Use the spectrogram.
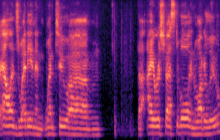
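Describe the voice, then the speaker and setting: Against a quiet background, a man with an American accent talks at a fairly quick pace in a fairly high, flat, monotone voice. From Southern California, Orange County; California. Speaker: sales and service employee; sales. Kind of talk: interview. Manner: halting. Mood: relaxed, friendly. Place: home room. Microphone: video call.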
